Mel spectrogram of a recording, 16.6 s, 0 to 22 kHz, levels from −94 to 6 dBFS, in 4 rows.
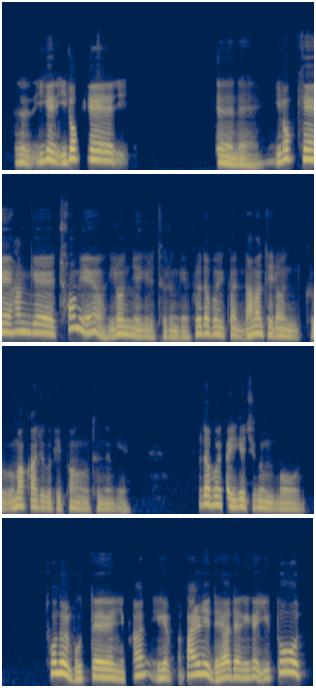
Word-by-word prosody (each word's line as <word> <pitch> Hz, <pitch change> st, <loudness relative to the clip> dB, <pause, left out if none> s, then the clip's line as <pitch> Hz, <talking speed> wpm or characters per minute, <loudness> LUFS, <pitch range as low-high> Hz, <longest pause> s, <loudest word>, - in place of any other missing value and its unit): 그래서 130 Hz, -3 st, -3 dB
이게 165 Hz, +4 st, +3 dB
이렇게 170 Hz, +2 st, +3 dB
이 145 Hz, -, -15 dB, 1.2 s
네네네. 100 Hz, -9 st, -1 dB, 0.2 s
이렇게 185 Hz, +2 st, +2 dB
한 180 Hz, +1 st, -1 dB
게 160 Hz, -4 st, +1 dB
처음이에요. 180 Hz, -, -1 dB
이런 130 Hz, +5 st, 0 dB
얘기를 105 Hz, -2 st, -4 dB
들은 95 Hz, -2 st, -7 dB
게. 90 Hz, 0 st, -7 dB
그러다 145 Hz, +1 st, 0 dB
보니까 130 Hz, -4 st, -3 dB
남한테 135 Hz, +8 st, 0 dB
이런 110 Hz, -6 st, -2 dB
그 100 Hz, -1 st, -7 dB
음악 140 Hz, +3 st, 0 dB
가지고 120 Hz, -5 st, -3 dB
비판을 100 Hz, -1 st, -6 dB
듣는 90 Hz, -2 st, -8 dB
게. 75 Hz, +2 st, -13 dB, 0.9 s
그러다 170 Hz, +2 st, +1 dB
보니까 155 Hz, -3 st, +1 dB
이게 125 Hz, +1 st, +1 dB
지금 110 Hz, -4 st, -4 dB
뭐 95 Hz, -1 st, -6 dB, 0.8 s
손을 230 Hz, -1 st, +7 dB
못 125 Hz, -3 st, -2 dB
대니깐 155 Hz, -, +2 dB
이게 140 Hz, 0 st, 0 dB
빠 -, -, -16 dB
빨리 200 Hz, +2 st, +4 dB
내야 140 Hz, +6 st, +3 dB
되는 150 Hz, -2 st, 0 dB
게 160 Hz, 0 st, 0 dB
이게 135 Hz, +1 st, -2 dB
또 240 Hz, -4 st, +4 dB
135 Hz, 300 characters per minute, -21 LUFS, 105-170 Hz, 1.2 s, 손을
